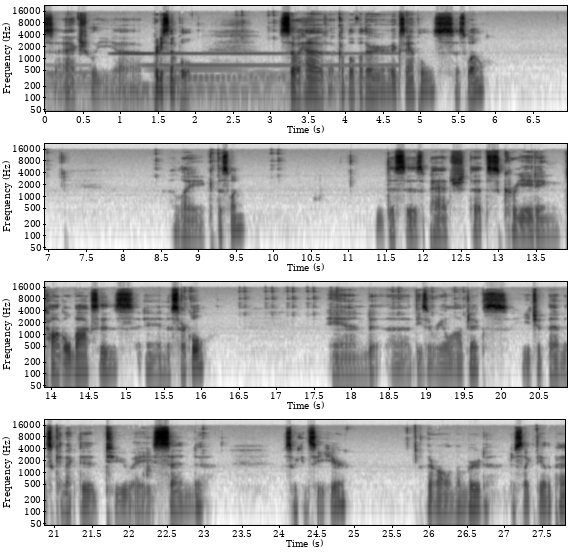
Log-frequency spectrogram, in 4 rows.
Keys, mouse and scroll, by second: 2.6 click, 3.0 click, 4.7 click, 7.0-8.4 drag, 9.2 click, 10.0 ctrl+click, 15.8 ctrl+click, 16.5 ctrl+click, 16.9 ctrl+click, 17.2 ctrl+click, 17.5 ctrl+click, 17.8 ctrl+click, 18.6 ctrl+click, 19.0 ctrl+click, 19.4 ctrl+click, 22.4 right click, 27.4-27.8 drag.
